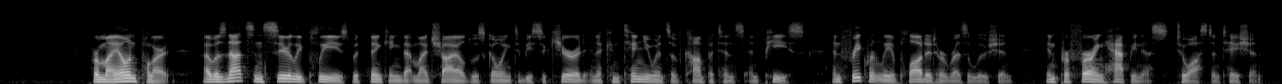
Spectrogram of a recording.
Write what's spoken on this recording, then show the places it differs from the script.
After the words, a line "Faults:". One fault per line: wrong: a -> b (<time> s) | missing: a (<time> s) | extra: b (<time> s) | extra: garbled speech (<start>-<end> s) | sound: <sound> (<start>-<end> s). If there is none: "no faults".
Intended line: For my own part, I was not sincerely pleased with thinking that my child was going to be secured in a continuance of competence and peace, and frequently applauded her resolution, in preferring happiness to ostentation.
For my own part, I was not sincerely pleased with thinking that my child was going to be secured in a continuance of competence and peace, and frequently applauded her resolution, in preferring happiness to ostentation.
Faults:
no faults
